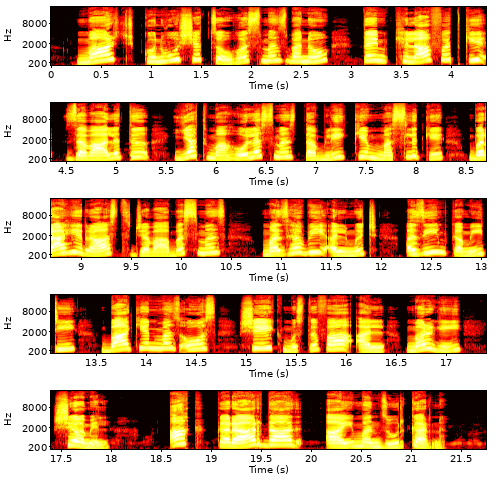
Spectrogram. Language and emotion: Kashmiri, neutral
